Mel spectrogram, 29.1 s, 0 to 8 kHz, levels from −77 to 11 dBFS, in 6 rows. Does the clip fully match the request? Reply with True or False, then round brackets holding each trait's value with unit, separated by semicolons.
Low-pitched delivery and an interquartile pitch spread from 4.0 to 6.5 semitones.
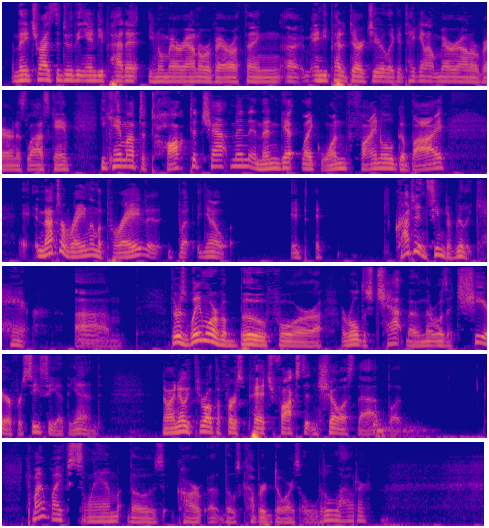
True (120 Hz; 4.6 semitones)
